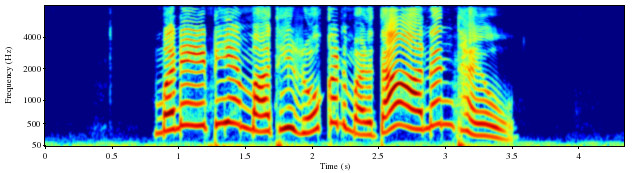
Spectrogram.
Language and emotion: Gujarati, happy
